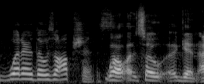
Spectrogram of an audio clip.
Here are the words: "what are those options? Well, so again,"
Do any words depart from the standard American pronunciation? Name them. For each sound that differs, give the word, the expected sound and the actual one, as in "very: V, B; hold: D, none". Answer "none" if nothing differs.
none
